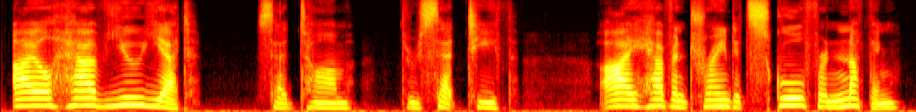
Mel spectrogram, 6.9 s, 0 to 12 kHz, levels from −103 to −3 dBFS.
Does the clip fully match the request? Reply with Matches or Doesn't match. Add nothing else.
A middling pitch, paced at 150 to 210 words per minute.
Doesn't match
